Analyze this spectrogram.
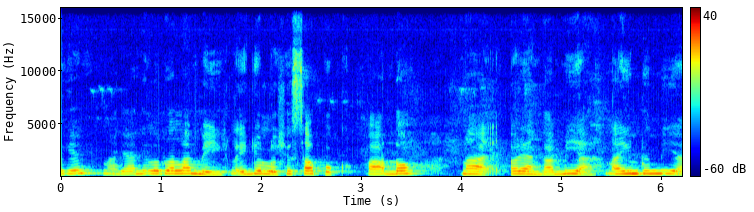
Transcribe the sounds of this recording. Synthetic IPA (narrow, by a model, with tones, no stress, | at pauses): kɛ˦na˨kɛ˨˦a˦nɪ˦lɔ˦tu˦a˦la˦me˨jla˨ɪ˦d͡ʒo˦lo˨ʃɪ˦sa˦pʊ˨ka˨dɔ˦ | na˦ɔ˦ɾja˨ŋɡa˨mɪ˦ja˨na˨˦i˦ndu˦mi˦ja˨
